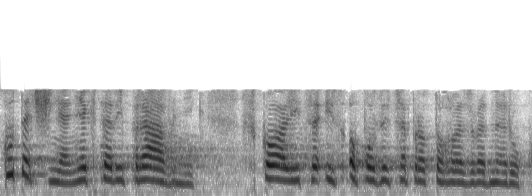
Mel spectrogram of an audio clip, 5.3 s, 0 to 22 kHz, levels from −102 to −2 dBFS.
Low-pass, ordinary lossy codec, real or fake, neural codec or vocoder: 7.2 kHz; AAC, 16 kbps; real; none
